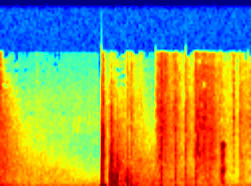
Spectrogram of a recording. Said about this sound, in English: Incoming shots, I don't know from where.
